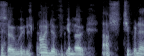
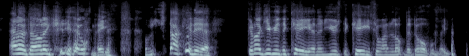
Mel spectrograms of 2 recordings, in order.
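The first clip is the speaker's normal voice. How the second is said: acted-out, raised, high-pitched friendly shout; 8 semitones higher than usual. Retelling calling to a passing lady from a locked car: imitating own shout. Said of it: "I shouted to her".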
